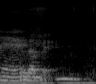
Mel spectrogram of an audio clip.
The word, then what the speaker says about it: lame: so a bread lame it's a French term l m e with little um sounds lame MX lame in French it's lame lame my family's actually French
